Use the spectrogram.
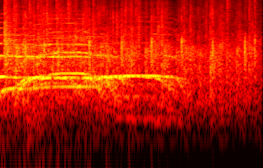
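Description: Enthusiastic applause from a comedy club crowd mixed with cheers and a whoop, loud at first and then thinning out as the clapping fades.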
